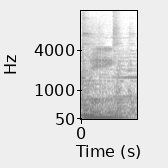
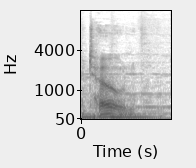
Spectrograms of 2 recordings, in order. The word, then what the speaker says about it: Tone: And the layout is Tone Rodriguez. And he has a pretty interesting story about himself. – Is it Tone or Tony? – It goes by Tone. T-O-N-E.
